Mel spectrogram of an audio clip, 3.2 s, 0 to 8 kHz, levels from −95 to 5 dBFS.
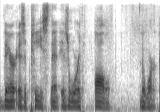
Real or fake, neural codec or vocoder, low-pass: fake; codec, 44.1 kHz, 7.8 kbps, Pupu-Codec; 7.2 kHz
